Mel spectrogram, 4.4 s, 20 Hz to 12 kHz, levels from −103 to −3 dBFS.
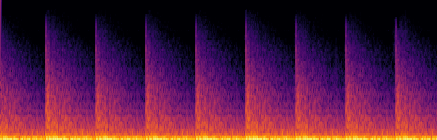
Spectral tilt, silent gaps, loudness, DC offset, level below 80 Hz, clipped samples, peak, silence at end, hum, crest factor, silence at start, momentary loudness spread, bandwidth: -11.5 dB/octave; none; -22 LUFS; 10%; -14 dBFS; under 0.1%; -4 dBFS; 0 s; none; 8 dB; 0 s; 2 LU; 1.4 kHz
